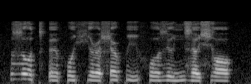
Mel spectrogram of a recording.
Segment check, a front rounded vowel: present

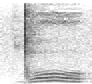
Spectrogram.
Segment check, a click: present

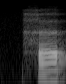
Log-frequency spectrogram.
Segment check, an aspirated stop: absent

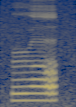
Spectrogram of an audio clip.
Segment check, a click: absent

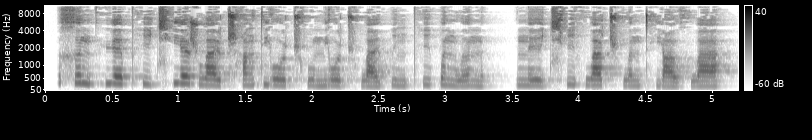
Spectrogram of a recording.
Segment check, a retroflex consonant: present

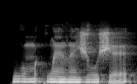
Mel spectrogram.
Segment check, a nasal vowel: present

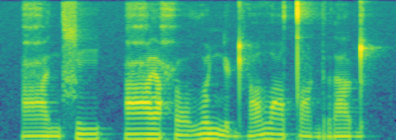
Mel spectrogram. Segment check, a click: absent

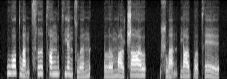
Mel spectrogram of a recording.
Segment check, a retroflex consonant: present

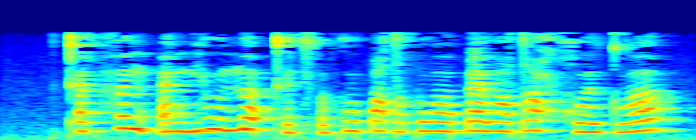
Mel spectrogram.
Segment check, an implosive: present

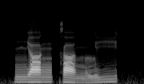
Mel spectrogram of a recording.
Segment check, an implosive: absent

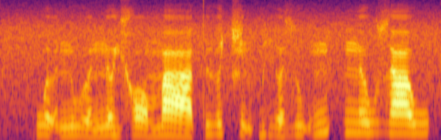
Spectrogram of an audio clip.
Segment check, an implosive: present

